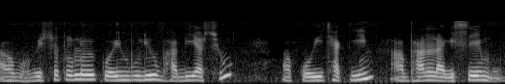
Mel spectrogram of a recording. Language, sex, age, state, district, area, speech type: Assamese, female, 60+, Assam, Dibrugarh, rural, spontaneous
